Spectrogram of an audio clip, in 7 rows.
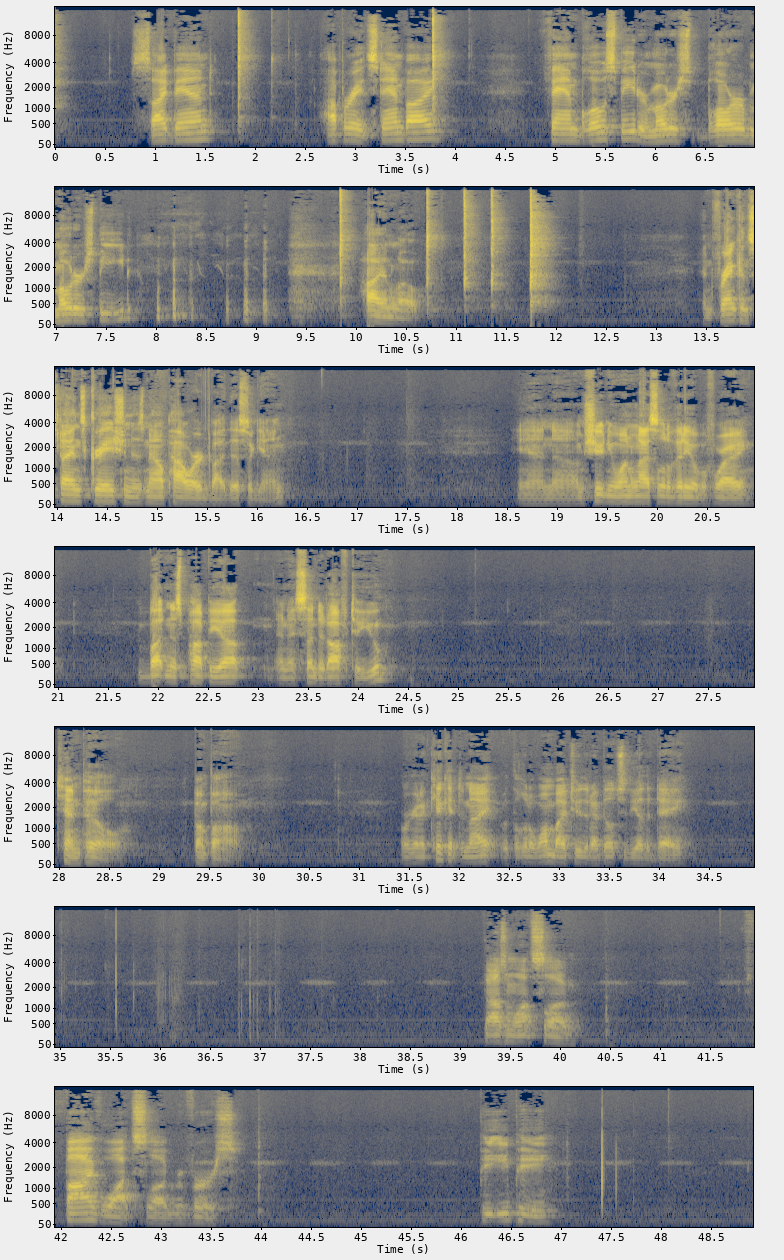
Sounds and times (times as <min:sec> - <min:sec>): Speech: 0:00.8 - 0:01.7, 0:02.7 - 0:04.0, 0:04.9 - 0:07.8, 0:10.0 - 0:10.7, 0:13.4 - 0:16.4, 0:18.6 - 0:21.0, 0:21.8 - 0:24.4, 0:28.0 - 0:29.9, 0:31.4 - 0:34.4, 0:39.2 - 0:40.2, 0:42.0 - 0:43.9, 0:46.2 - 0:47.1.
